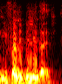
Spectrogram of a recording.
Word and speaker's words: infalibilidade: infalibilidade, isso falei errado. – Tá certo, infalibilidade.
